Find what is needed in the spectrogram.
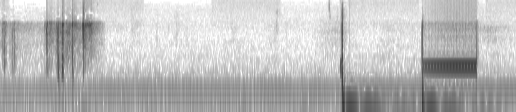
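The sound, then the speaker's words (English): A phone line hums faintly after some rustling and a sharp click, then a single loud telephone busy tone beeps briefly near the end, with no talking, as a caller on a cell phone is lost from the call. “I think perhaps maybe he too may have been on his cell phone. So we have some cell phone difficulties today, but that's okay.”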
